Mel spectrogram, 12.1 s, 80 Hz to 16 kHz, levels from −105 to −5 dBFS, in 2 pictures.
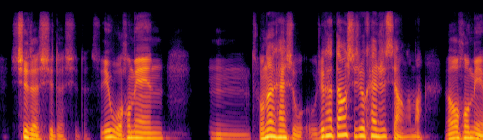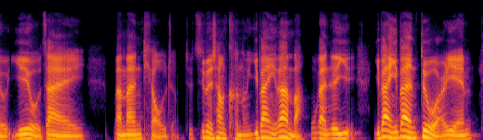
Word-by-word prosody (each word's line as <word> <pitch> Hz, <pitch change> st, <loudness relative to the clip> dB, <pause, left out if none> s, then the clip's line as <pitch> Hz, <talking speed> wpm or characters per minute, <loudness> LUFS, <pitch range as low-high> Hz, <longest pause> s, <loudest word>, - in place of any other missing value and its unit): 是 170 Hz, -, +1 dB
的 115 Hz, -8 st, +1 dB
是 105 Hz, +3 st, -6 dB
的 100 Hz, -1 st, -11 dB
是 100 Hz, 0 st, -17 dB
的， 100 Hz, +2 st, -30 dB
所 140 Hz, -, -22 dB
以 160 Hz, -, +1 dB
我 140 Hz, -10 st, 0 dB
后 -, -, -3 dB
面， 135 Hz, -2 st, 0 dB, 0.6 s
嗯， 115 Hz, -3 st, -15 dB
从 125 Hz, +4 st, -2 dB
那 185 Hz, 0 st, +7 dB
开 160 Hz, -1 st, +5 dB
始 130 Hz, -, -5 dB
我 115 Hz, +4 st, -12 dB
觉 180 Hz, -, 0 dB
得 205 Hz, +2 st, +4 dB
当 215 Hz, +3 st, +3 dB
时 210 Hz, -5 st, -4 dB
就 195 Hz, -, +3 dB
开 190 Hz, 0 st, +1 dB
始 180 Hz, 0 st, 0 dB
想 165 Hz, -, -4 dB
了 85 Hz, -, -12 dB
嘛， 85 Hz, -2 st, -9 dB, 0.3 s
然 120 Hz, +4 st, -3 dB
后 145 Hz, -, +2 dB
后 145 Hz, +1 st, 0 dB
面 135 Hz, -5 st, 0 dB
有 95 Hz, -1 st, -3 dB
也 115 Hz, +2 st, -1 dB
有 105 Hz, -7 st, 0 dB
在 100 Hz, -2 st, 0 dB, 0.3 s
慢 115 Hz, -3 st, -1 dB
慢 115 Hz, +1 st, +2 dB
调 90 Hz, -6 st, -7 dB
整。 -, -, -20 dB
就 120 Hz, -, -20 dB
基 120 Hz, -, -16 dB
本 150 Hz, -3 st, +1 dB
上 135 Hz, +1 st, 0 dB
可 130 Hz, -3 st, -8 dB
能 105 Hz, 0 st, -3 dB
一 125 Hz, -, -3 dB
半 155 Hz, -1 st, +2 dB
一 125 Hz, -, -2 dB
半 160 Hz, -1 st, +4 dB
吧， 90 Hz, +5 st, -4 dB
我 135 Hz, -, -15 dB
感 125 Hz, -4 st, 0 dB
觉 125 Hz, -, 0 dB
一 130 Hz, +2 st, -1 dB, 0.2 s
一 130 Hz, -, -4 dB
半 170 Hz, -2 st, +5 dB
一 145 Hz, -, +1 dB
半 160 Hz, -3 st, +5 dB
对 165 Hz, +3 st, +4 dB
我 110 Hz, -9 st, +3 dB
而 100 Hz, +4 st, -3 dB
言， 110 Hz, +1 st, +1 dB
125 Hz, 310 characters per minute, -23 LUFS, 110-150 Hz, 0.6 s, 那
